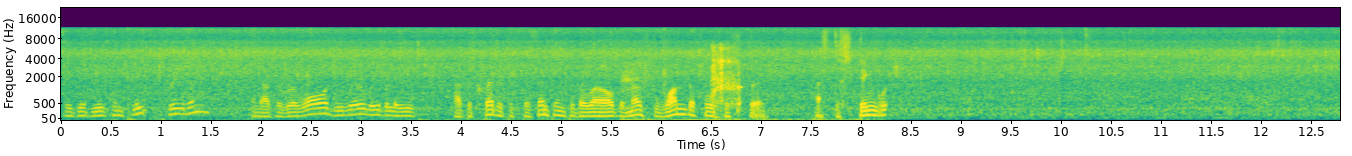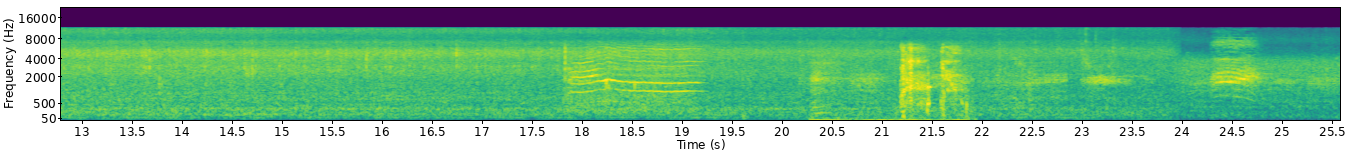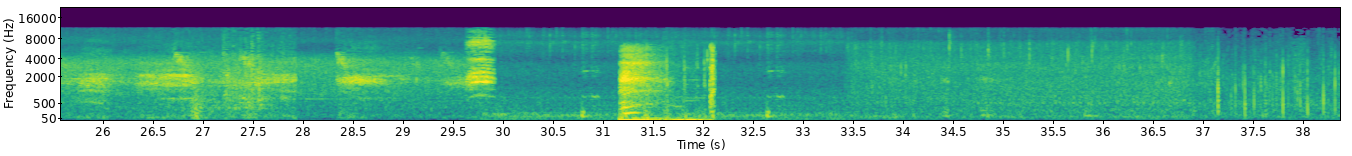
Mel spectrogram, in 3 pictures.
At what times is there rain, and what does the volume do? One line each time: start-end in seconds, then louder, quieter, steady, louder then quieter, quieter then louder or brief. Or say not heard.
0.0-38.3 quieter.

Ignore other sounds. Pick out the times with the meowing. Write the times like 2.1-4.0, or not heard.
17.8-19.2.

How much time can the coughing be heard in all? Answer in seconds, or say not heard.
4 s.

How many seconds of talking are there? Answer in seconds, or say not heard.
8 s.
